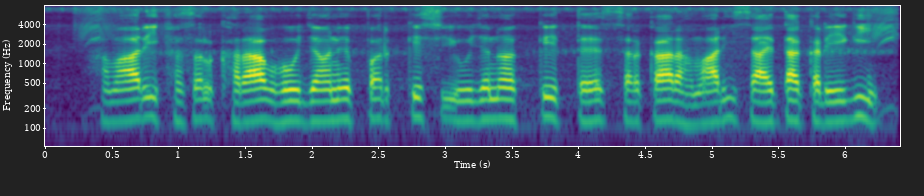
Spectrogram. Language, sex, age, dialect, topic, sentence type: Hindi, male, 31-35, Kanauji Braj Bhasha, agriculture, question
